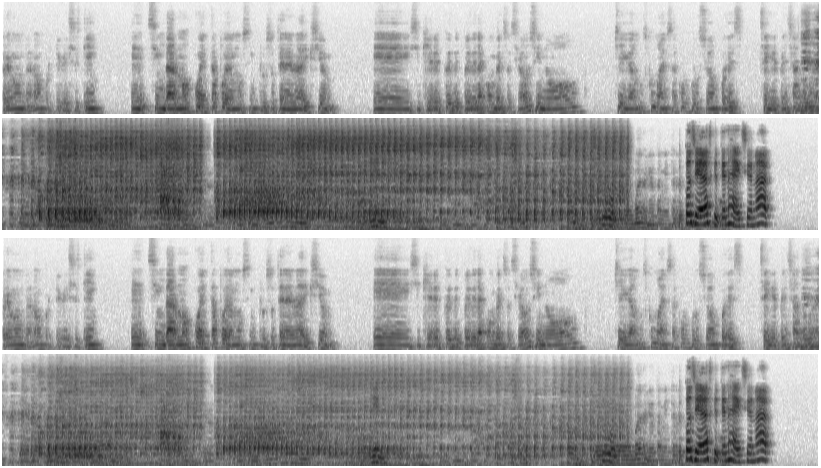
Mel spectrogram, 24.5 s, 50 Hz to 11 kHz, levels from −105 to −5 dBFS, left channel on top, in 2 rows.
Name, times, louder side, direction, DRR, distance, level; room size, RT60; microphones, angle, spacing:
voice 1, 0.0-1.5 1.9-5.0 5.6-8.6 9.2-11.1 11.4-14.2 14.9-15.5 15.8-16.9 17.3-17.9 18.7-20.2 20.7-23.2, left 1 dB, 20° right, 1.6 m, -38 dB
sound 1, 12.0-21.7, left 9 dB, 80° left, 0.4 m, -23 dB
voice 2, 22.5-23.7, left 2 dB, 10° left, 0.4 m, -20 dB
7.2 x 2.5 x 2.6 m
head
